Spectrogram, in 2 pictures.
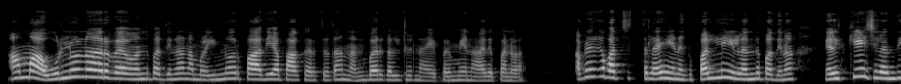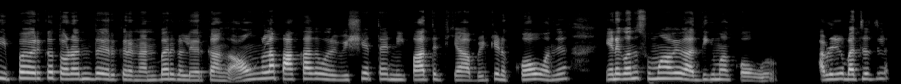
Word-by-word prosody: ஆமா, 315 Hz, +2 st, +4 dB, 0.2 s
உள்ளுணர்வ 330 Hz, +1 st, +3 dB, 0.2 s
வந்து 245 Hz, +1 st, -2 dB
பாத்தீங்கன்னா, 250 Hz, 0 st, -4 dB
நம்மள 225 Hz, -3 st, -5 dB
இன்னொரு 265 Hz, +3 st, -5 dB
பாதியா 235 Hz, 0 st, +3 dB
பாக்குறது 205 Hz, -2 st, -3 dB
தான் 225 Hz, -2 st, -6 dB
நண்பர்கள்ட்டு, 210 Hz, +2 st, -5 dB
நான் 180 Hz, -2 st, -10 dB
எப்பவுமே 190 Hz, +3 st, -10 dB
நான் 180 Hz, -1 st, -6 dB
இது 185 Hz, -, -8 dB
பண்ணுவேன். 175 Hz, -2 st, -9 dB, 0.5 s
அப்டி 340 Hz, -, -2 dB
இருக்குற 360 Hz, +1 st, -3 dB
பட்சத்துல 285 Hz, -4 st, -1 dB, 0.2 s
எனக்கு 230 Hz, -3 st, -4 dB
பள்ளிலருந்து 265 Hz, -3 st, +2 dB
பாத்திங்கன்னா 240 Hz, +1 st, -3 dB, 0.3 s
எல்.கே.ஜிலருந்து 285 Hz, 0 st, +2 dB
இப்போ 255 Hz, +4 st, +1 dB
வரைக்கும் 275 Hz, +1 st, +1 dB
தொடர்ந்து 250 Hz, +1 st, +1 dB
இருக்குற 225 Hz, -1 st, -4 dB
நண்பர்கள் 215 Hz, +1 st, -2 dB
இருக்காங்க, 195 Hz, -2 st, -2 dB
அவங்கலாம் 275 Hz, +5 st, +2 dB
பாக்காத 255 Hz, +1 st, +4 dB
ஒரு 220 Hz, -, -4 dB
விஷயத்த 255 Hz, +2 st, -4 dB
"நீ -, -, -4 dB, 0.2 s
பாத்துட்டியா?" 220 Hz, -2 st, +1 dB
அப்டின்ட்டு 195 Hz, +5 st, -6 dB
எனக்கு 210 Hz, 0 st, -11 dB
கோவம் 235 Hz, 0 st, +3 dB
வந்து, 225 Hz, +4 st, -6 dB, 0.5 s
எனக்கு 250 Hz, +1 st, +4 dB
வந்து 280 Hz, +1 st, -3 dB
சும்மாவே 270 Hz, +1 st, +3 dB
அதிகமா 230 Hz, +2 st, -3 dB
கோவம் 175 Hz, -3 st, -3 dB
வரும். 170 Hz, -, -15 dB, 0.4 s
அப்டிங்குற 240 Hz, +4 st, +1 dB
பட்சத்துல 255 Hz, +2 st, -6 dB
245 Hz, 155 wpm, -24 LUFS, 215-270 Hz, 0.5 s, ஆமா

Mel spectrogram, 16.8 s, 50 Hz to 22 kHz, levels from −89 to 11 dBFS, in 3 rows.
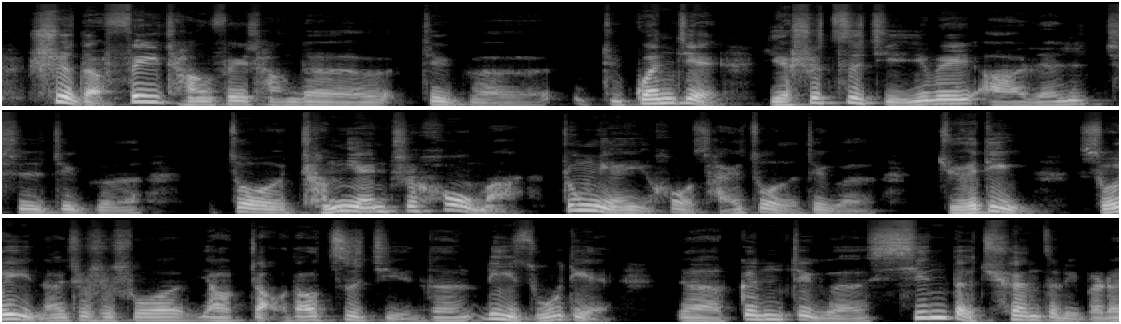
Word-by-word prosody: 是 -, -, +6 dB
的， -, -, +3 dB
非 225 Hz, -1 st, +4 dB
常 120 Hz, -, -2 dB
非 130 Hz, +2 st, 0 dB
常 110 Hz, -3 st, -8 dB
地 105 Hz, -3 st, -5 dB
这 125 Hz, -2 st, -1 dB
个 100 Hz, -2 st, -12 dB, 0.2 s
就 125 Hz, -, -6 dB
关 160 Hz, +7 st, +7 dB
键 175 Hz, -1 st, +3 dB, 0.2 s
也 120 Hz, 0 st, +1 dB
是 185 Hz, -, 0 dB
自 185 Hz, 0 st, 0 dB
己， 110 Hz, -12 st, -4 dB
因 130 Hz, -, +3 dB
为， 155 Hz, +1 st, +5 dB
啊， 105 Hz, -7 st, -5 dB
人 115 Hz, +7 st, -5 dB
是 130 Hz, -3 st, -6 dB
这 125 Hz, -1 st, -5 dB
个， 105 Hz, -3 st, -12 dB, 0.4 s
做 130 Hz, -7 st, +2 dB
成 120 Hz, -, 0 dB
年 165 Hz, -3 st, +5 dB
之 170 Hz, +2 st, -4 dB
后 195 Hz, +4 st, +1 dB
嘛 -, -, -6 dB, 0.2 s
中 205 Hz, -1 st, +3 dB
年 115 Hz, -6 st, +3 dB
以 105 Hz, -, -7 dB
后 -, -, -6 dB
才 -, -, -11 dB
做 -, -, -2 dB
的 95 Hz, -, -14 dB
这 110 Hz, +2 st, -7 dB
个 95 Hz, 0 st, -15 dB, 0.3 s
决 115 Hz, +2 st, +1 dB
定。 -, -, +2 dB, 0.2 s
所 140 Hz, +6 st, +4 dB
以 175 Hz, -, +7 dB
呢， 110 Hz, +4 st, -4 dB
就 140 Hz, -, -4 dB
是 125 Hz, -1 st, -5 dB
说 125 Hz, +1 st, 0 dB
要 120 Hz, -3 st, -2 dB
找 120 Hz, -, -2 dB
到 140 Hz, 0 st, +1 dB
自 140 Hz, +1 st, -3 dB
己 105 Hz, -8 st, -11 dB
的 115 Hz, +3 st, -7 dB
立 180 Hz, -6 st, +3 dB
足 -, -, -2 dB
点， -, -, -5 dB, 0.3 s
呃， 110 Hz, -3 st, -3 dB
跟 160 Hz, +7 st, +1 dB
这 155 Hz, -2 st, 0 dB
个 100 Hz, -1 st, -7 dB
新 225 Hz, -, +2 dB
的 -, -, +3 dB
圈 150 Hz, -3 st, +1 dB
子 130 Hz, -, -3 dB
里 100 Hz, -4 st, -6 dB
边 110 Hz, -, -6 dB
儿 -, -, -1 dB
125 Hz, 235 characters per minute, -21 LUFS, 110-155 Hz, 0.4 s, 关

